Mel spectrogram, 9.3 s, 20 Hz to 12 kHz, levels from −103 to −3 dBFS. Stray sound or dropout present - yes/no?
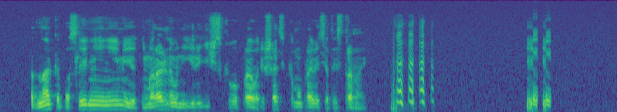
yes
